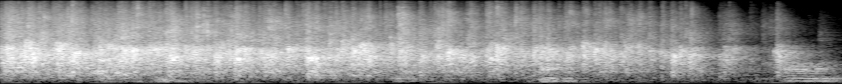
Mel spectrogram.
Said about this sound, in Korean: 자, 누군지 모르겠지만 우리 격려의 박수 한번 쳐주면 좋을 것 같아요.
